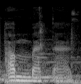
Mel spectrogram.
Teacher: Kita bisa melihat dari bacaan Quran surat Al-Baqarah ayat 261 ambatat. Nah, ini nun bertemu dengan huruf ba, jadi cara membacanya kayak ada huruf mimnya, ambatat ya.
